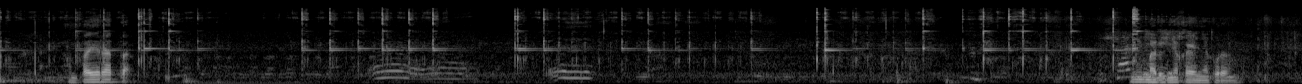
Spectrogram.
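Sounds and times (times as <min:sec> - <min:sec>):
spoon clinking in a glass: 0:00.0 - 0:02.2, 0:02.9 - 0:04.5, 0:05.2 - 0:11.7.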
